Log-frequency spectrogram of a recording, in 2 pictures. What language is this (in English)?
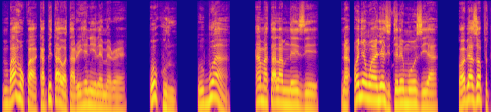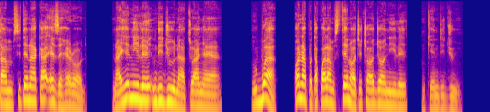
Igbo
